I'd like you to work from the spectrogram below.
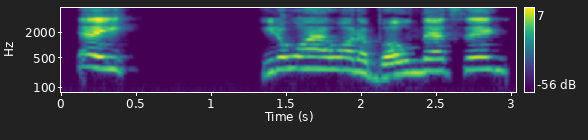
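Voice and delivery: loud, high-pitched opening, easing off; mock angry. Podcaster voicing angry Brody at the table, mock anger. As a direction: pick a fight, half in jest. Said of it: "he angrily is like".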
